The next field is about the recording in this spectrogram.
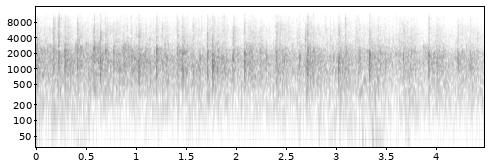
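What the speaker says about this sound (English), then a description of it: "now you can do your applause" Audience applauding a chef being welcomed on stage at a tourism and cultural cooperation forum, steady dense clapping throughout, fairly close and even with no break.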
